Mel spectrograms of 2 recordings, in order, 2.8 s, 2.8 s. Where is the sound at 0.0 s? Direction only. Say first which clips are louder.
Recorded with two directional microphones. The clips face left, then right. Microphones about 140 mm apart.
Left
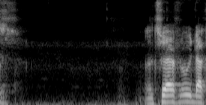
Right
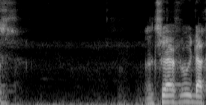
Left 2 dB; 15° left (ahead or behind).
